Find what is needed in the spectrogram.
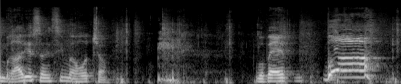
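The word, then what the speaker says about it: Hoxha: So spricht man denn Hotcha. – Aus. Hotcha. – Enver Hotcha.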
